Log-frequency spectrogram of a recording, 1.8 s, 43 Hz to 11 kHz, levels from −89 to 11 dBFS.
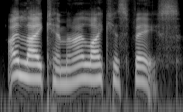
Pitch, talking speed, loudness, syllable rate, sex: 210 Hz, 260 wpm, -18 LUFS, 4.8 syllables/s, female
